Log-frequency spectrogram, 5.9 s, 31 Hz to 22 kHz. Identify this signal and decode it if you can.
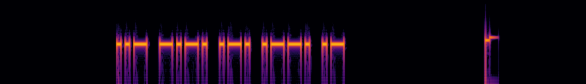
Morse code, heard as a keyed tone, about 28 wpm, 700 Hz. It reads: UCRPA
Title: Code Groups - 5 Letter:Numbers - 28wpm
